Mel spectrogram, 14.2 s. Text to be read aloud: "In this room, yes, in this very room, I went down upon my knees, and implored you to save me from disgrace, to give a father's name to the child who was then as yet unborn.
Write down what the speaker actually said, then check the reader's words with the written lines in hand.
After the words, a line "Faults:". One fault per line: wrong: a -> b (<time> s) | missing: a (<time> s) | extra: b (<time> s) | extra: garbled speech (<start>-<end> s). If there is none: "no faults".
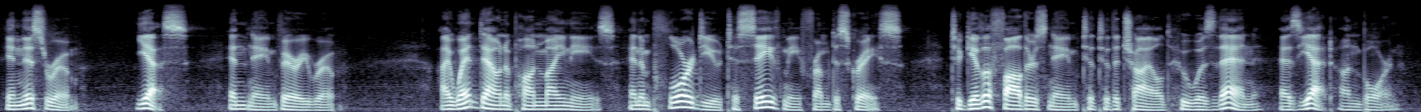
"In this room, yes, in name very room, I went down upon my knees, and implored you to save me from disgrace, to give a father's name to to the child who was then as yet unborn.
Faults:
wrong: this -> name (2.5 s)
extra: to (10.9 s)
